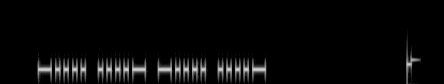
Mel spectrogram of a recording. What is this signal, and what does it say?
Morse code, heard as a keyed tone, about 28 wpm, 700 Hz. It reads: 6464
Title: Four Challenging Letter-Number Combinations 28wpm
